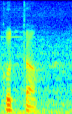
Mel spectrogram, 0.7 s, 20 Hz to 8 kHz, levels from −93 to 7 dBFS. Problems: background sounds at intervals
